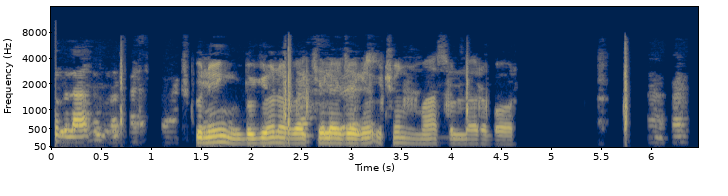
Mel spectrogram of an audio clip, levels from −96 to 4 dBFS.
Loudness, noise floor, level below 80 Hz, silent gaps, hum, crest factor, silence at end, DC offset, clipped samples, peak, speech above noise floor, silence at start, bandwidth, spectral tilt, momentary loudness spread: -17 LUFS; under -90 dBFS; -58 dBFS; 0.99-1.10 s, 4.68-5.44 s, 5.58-5.71 s, 5.80-5.96 s; none; 18 dB; 0.15 s; under 0.1%; under 0.1%; 0 dBFS; over 74 dB; 0.05 s; 7.6 kHz; -6.5 dB/octave; 18 LU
